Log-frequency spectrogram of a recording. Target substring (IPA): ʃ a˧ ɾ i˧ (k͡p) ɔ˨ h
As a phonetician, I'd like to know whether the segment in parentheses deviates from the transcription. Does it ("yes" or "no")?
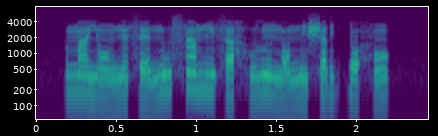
no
